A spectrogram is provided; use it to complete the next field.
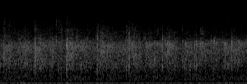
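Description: An audience claps steadily for a few seconds, clapping their hands unto the Lord, a dense wash of many hands together with no voices over it, even from start to finish.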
